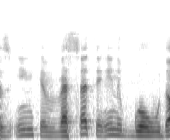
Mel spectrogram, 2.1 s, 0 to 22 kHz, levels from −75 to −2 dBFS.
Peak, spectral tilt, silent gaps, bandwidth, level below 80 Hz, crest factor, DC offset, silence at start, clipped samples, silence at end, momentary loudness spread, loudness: -8 dBFS; -7 dB/octave; none; 8.6 kHz; -76 dBFS; 20 dB; under 0.1%; 0 s; under 0.1%; 0 s; 9 LU; -29 LUFS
